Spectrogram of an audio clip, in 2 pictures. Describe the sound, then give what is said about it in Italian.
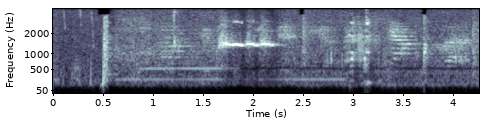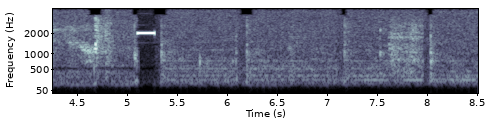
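A short, loud electronic beep sent by an operator over a CB radio channel in Sassari stands out once against steady static hiss and faint tones. “Avanti il bip, chi è?”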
